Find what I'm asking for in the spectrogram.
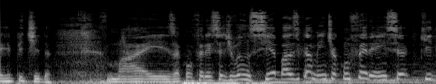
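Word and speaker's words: Wannsee: 20 de janeiro de 1942, há 75 anos, ocorria a Conferência de Van Ness. – E, não, na verdade é a conferência de Vancy, meu caro Matias. Ah. Seu alemão tá em. Você falou em holandês, é alemão.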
